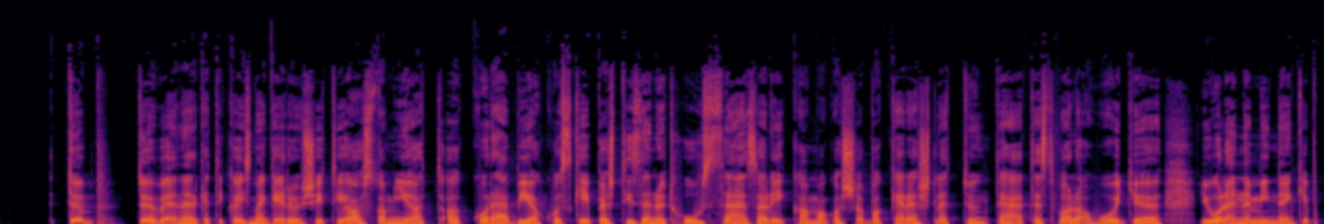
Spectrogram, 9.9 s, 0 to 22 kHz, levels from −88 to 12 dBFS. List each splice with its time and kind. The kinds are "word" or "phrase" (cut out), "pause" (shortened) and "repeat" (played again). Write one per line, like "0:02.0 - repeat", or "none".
0:01.0 - pause
0:01.8 - word
0:02.8 - phrase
